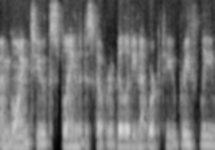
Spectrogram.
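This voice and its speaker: In a Canadian accent, a man talks at a fairly quick pace, his somewhat breathy voice making very wide pitch swings. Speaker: program manager presenting a career workshop. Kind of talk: webinar presentation. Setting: video call from home. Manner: fast.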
